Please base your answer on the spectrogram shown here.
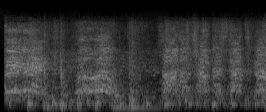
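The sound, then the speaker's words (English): A large crowd chants together at a protest targeting Musk and Trump, many voices shouting in a loud, rhythmic unison that rises and falls in steady bursts with no gaps of quiet. “Musk and Trump were the targets of protest over the weekend.”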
